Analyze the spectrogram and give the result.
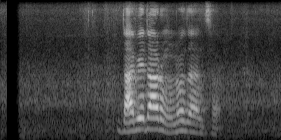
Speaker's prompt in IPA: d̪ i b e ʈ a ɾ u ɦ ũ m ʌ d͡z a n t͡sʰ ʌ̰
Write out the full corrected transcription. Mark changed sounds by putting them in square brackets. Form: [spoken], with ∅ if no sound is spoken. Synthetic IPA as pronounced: d̪ [a] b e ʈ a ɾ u ɦ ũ [n] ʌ d͡z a n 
